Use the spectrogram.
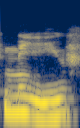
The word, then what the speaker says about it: Niamh: So I grew up in Germany actually um which was a bit tricky with a name like Neve which obviously is not at all spelled like like you pronounce it.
